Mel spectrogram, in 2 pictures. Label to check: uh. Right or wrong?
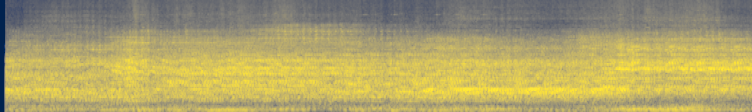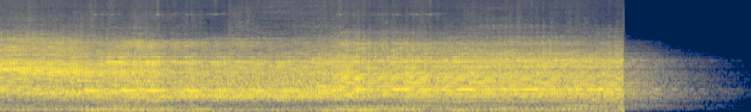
Wrong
